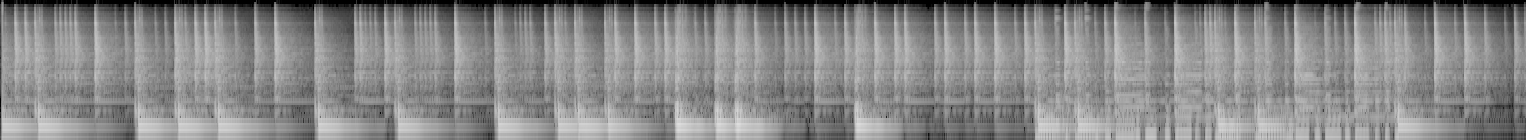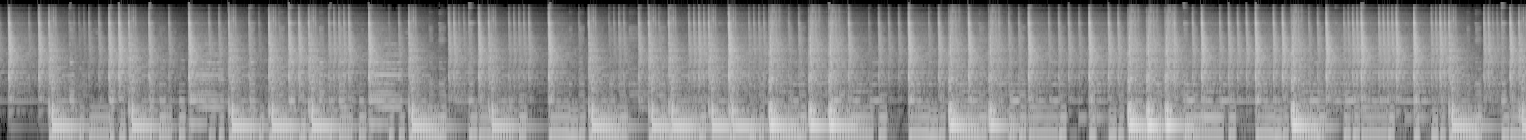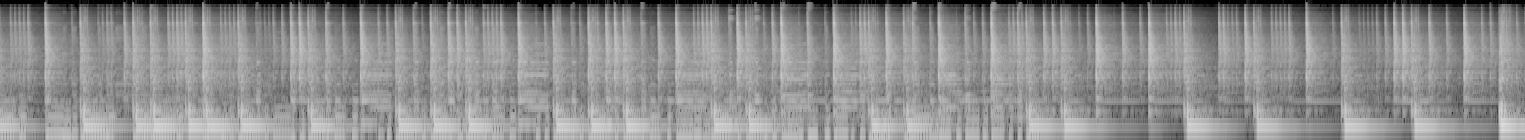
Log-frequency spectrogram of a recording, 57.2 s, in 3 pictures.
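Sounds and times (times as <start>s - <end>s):
asma davul drum: 0.0s - 57.2s.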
